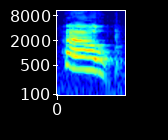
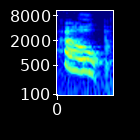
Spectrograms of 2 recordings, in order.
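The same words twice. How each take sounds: First: It is said loudly. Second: It is said quietly.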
